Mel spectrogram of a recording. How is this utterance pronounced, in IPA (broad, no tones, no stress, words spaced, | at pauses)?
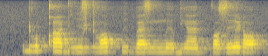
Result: ɖʱʊbqʼɛː ɡʱiz ɖʱɒpːi bæzmːɪː bjæ̃kːɒ zɪːɽɒ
